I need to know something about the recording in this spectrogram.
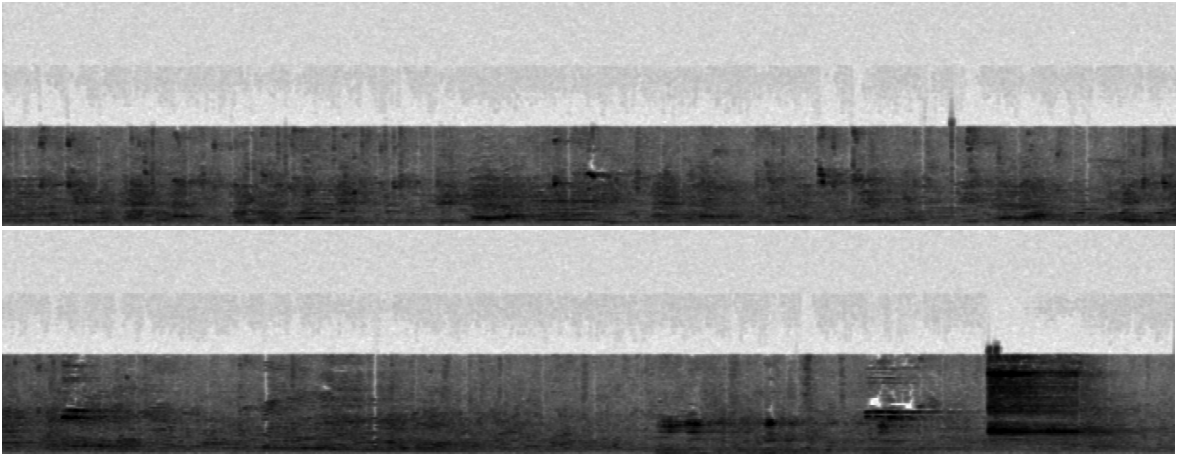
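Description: A large indoor crowd chatters and cheers, echoing around a big hall.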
